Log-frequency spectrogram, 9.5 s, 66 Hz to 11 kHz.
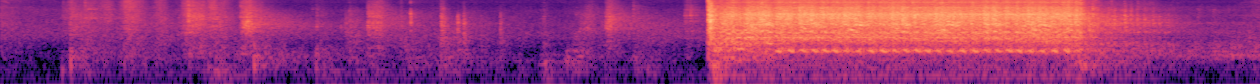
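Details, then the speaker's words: Abandoned Chevrolet K5 Blazer revival, wiring uncertain; about three seconds of steady, even cranking at roughly four beats a second with no firing at all, no spark arc seen at the plug lead: cranks but won't start, likely no spark. "I can't see from in there. I don't think she has any fire."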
